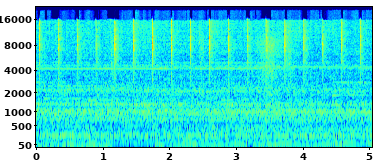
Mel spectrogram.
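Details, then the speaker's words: Propane heater modified with a fan dimmer and propane regulator, running and blowing warm air: sharp dry ticks about three a second over fan hiss, as the piezo igniter now sparks continuously. "you can still hear that clicking from the piezo but that piezo will be on all the time now"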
